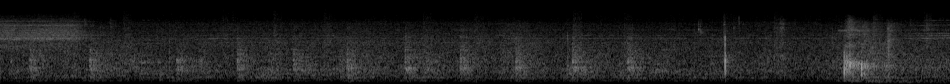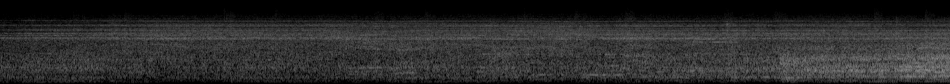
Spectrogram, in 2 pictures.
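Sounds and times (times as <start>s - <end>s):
food sizzling in hot oil: 0.0s - 0.9s, 8.1s - 19.0s.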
